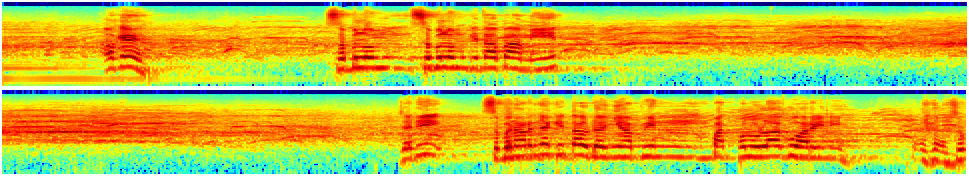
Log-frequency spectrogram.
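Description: A crowd cheers and shouts in a large echoing space.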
